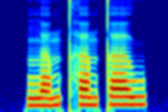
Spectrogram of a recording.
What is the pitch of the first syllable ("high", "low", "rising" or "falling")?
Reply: rising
